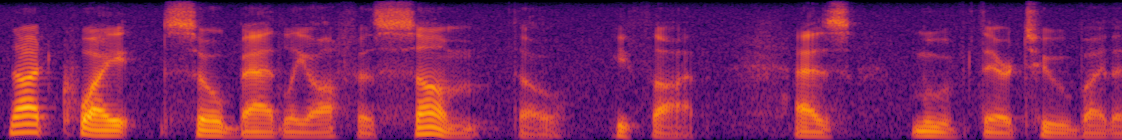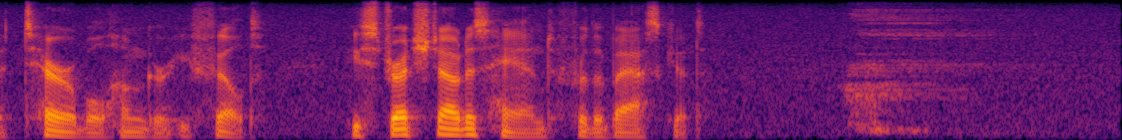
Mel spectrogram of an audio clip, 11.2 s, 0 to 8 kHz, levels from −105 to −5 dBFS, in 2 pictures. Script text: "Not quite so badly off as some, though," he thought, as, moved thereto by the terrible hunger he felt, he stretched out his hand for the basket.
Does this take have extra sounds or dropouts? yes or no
yes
